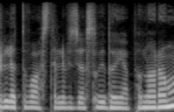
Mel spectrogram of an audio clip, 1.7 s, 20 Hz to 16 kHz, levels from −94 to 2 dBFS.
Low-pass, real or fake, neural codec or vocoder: 14.4 kHz; fake; autoencoder, 48 kHz, 32 numbers a frame, DAC-VAE, trained on Japanese speech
